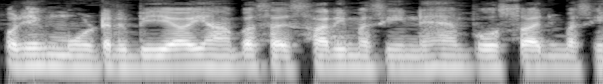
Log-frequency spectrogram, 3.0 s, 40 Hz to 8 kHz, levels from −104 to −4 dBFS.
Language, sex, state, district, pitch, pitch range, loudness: Hindi, male, Uttar Pradesh, Muzaffarnagar, 120 Hz, 115-120 Hz, -15 LUFS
